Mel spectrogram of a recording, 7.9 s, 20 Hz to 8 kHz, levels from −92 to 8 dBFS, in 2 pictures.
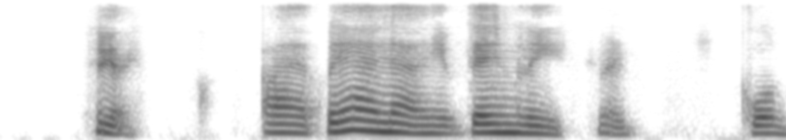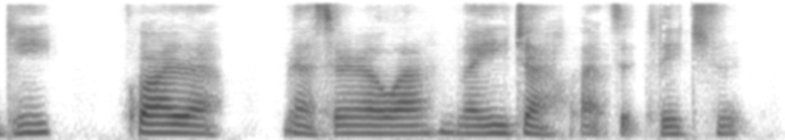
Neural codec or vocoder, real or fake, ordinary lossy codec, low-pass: codec, 16 kHz, 0.5 kbps, FreqCodec, larger model; fake; AAC, 48 kbps; 7.2 kHz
